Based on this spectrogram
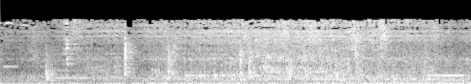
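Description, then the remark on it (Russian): Purified water is poured steadily into a kettle to make tea, a continuous rushing splash with faint metallic clinks and a resonant tone that shifts as it fills. No one speaks. “Ось дивіться, як я воду заливаю.”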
